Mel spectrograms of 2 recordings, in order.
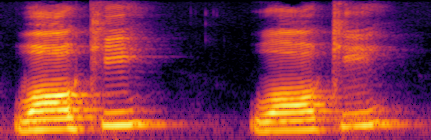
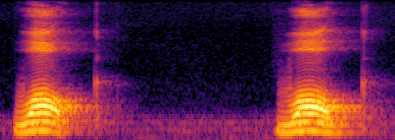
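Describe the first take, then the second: First: "walk" as "walky", rising; Brazilian pronunciation. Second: Low "walk" ending on k alone; true English pronunciation. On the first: Teacher mimicking Brazilians, "walk" with final i. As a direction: add "ee" after the k of "walk". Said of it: "vou falar como brasileiro falaria". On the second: Teacher's correct take, "walk" with no vowel. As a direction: finish "walk" with only a k. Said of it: "É só um k". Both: Shown as a demonstration.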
